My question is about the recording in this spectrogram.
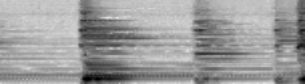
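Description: Acoustic guitar chords strummed and left to ring out: a firm strum about half a second in, then a lighter one about a second later.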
